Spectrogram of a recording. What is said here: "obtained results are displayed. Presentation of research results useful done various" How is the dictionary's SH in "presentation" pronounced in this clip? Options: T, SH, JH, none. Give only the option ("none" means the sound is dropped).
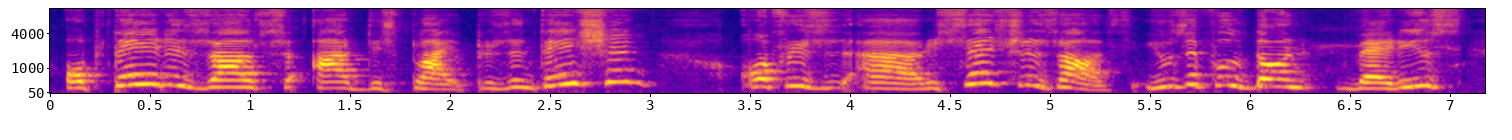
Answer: SH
